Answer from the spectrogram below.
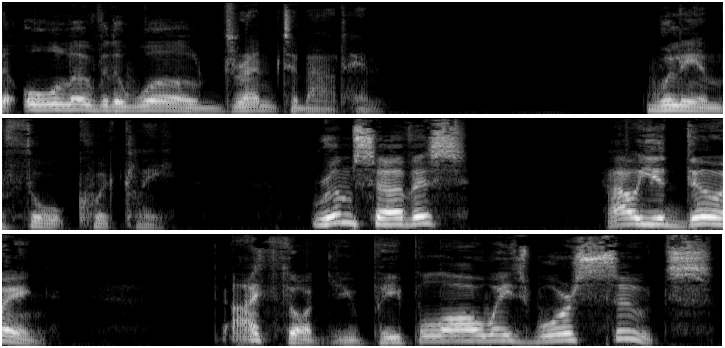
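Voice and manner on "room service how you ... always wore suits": film star's breezy friendly voice, higher and louder. A narrator's reading. Famous actor Jeff breezily greeting William at the door, friendly. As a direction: greet the stranger cheerfully. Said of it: "Jeff said in a friendly way".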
